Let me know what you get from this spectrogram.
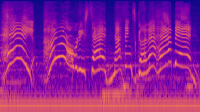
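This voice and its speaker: A woman voicing a tiny, excitable, bossy fairy companion in an anime game, squeaky and childlike. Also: takes it slowly, full character voice. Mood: exasperated. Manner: refers to herself in the third person, exclamatory. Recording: loud game music behind the voice.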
